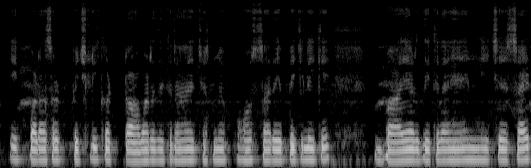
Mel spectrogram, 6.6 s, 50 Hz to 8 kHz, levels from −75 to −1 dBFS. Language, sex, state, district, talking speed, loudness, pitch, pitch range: Hindi, male, Bihar, Gopalganj, 190 wpm, -27 LUFS, 145 Hz, 140-150 Hz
